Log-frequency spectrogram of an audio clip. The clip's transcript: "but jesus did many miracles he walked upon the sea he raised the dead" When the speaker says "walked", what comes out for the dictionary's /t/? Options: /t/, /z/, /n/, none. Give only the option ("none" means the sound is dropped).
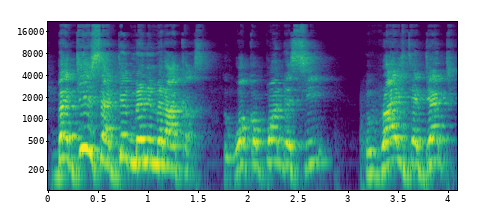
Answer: none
